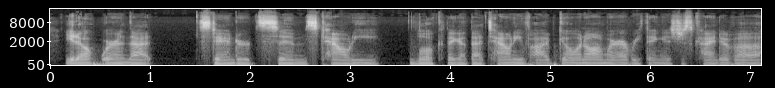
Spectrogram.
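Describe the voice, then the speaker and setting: In a dry, close sound with no echo, a man speaks at a moderate pace in a fairly low, monotone voice with flat intonation. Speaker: gaming YouTuber. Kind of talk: casual voice-over commentary.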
